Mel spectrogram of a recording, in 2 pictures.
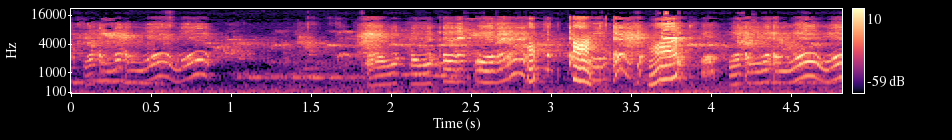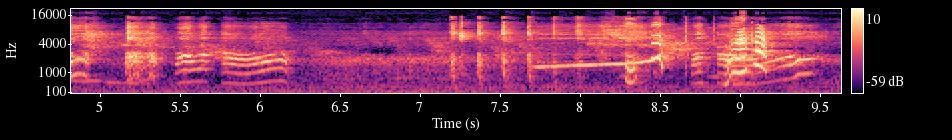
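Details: Pet parrot kept indoors, playing with a mobile phone and vocalizing: wavering, warbling whistled phrases repeated in short runs, mixed with squeaky chatter and clicks, then a long rising whistle near the end.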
